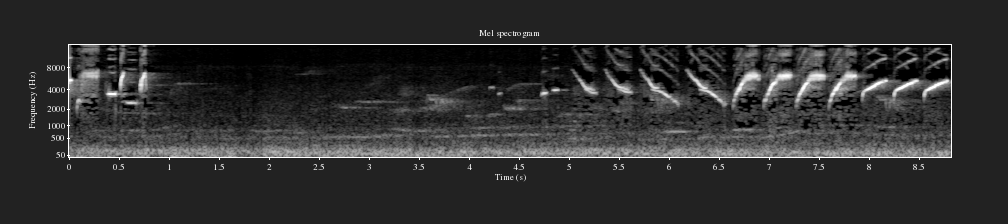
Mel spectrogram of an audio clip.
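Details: Canary singing: a few scattered chirps and soft notes, then a loud run of rapid, repeated downward-sweeping whistles, about three per second.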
